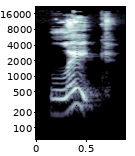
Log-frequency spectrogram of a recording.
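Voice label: "lake", English; palabra del dia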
